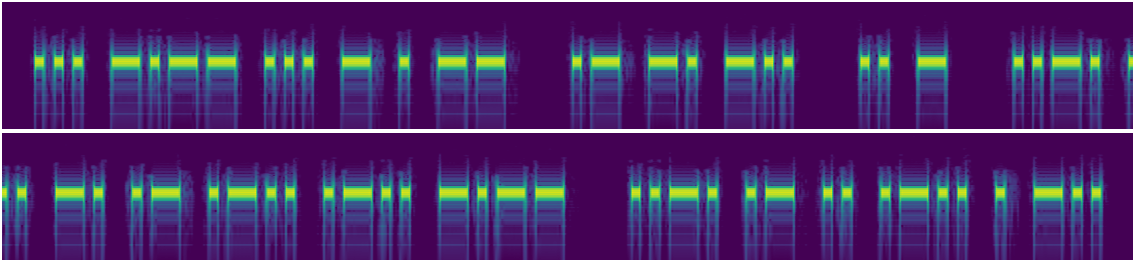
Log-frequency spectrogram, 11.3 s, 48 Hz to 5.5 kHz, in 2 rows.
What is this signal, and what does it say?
Morse code, heard as a keyed tone, about 25 wpm, 600 Hz. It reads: SYSTEM AND IT FINALLY FAILED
